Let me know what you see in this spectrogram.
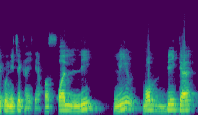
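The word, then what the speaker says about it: لربك: نیچے کھینچتے ہیں۔ فصلی لربک لربک، اسی طرح را زبر کی وجہ سے پر ہو جائے گی، لربک وانحر وانحر۔ یہ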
